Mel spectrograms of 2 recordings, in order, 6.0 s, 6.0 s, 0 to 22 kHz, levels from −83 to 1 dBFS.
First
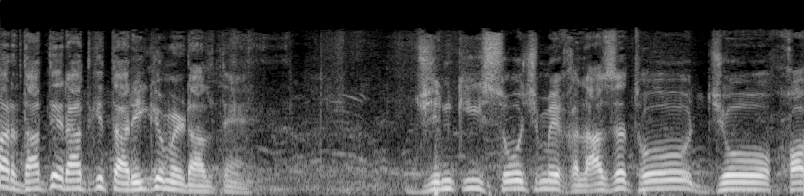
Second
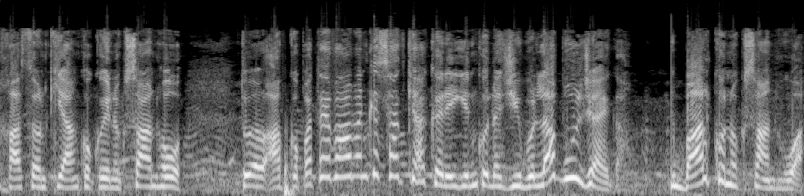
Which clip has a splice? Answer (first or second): second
